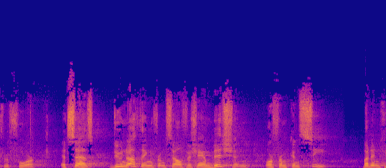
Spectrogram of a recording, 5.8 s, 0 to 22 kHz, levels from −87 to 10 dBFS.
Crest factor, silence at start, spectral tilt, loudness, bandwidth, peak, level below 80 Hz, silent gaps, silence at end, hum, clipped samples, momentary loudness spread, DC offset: 18 dB; 0 s; -3 dB/octave; -19 LUFS; 12 kHz; -2 dBFS; -60 dBFS; none; 0 s; none; under 0.1%; 12 LU; under 0.1%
